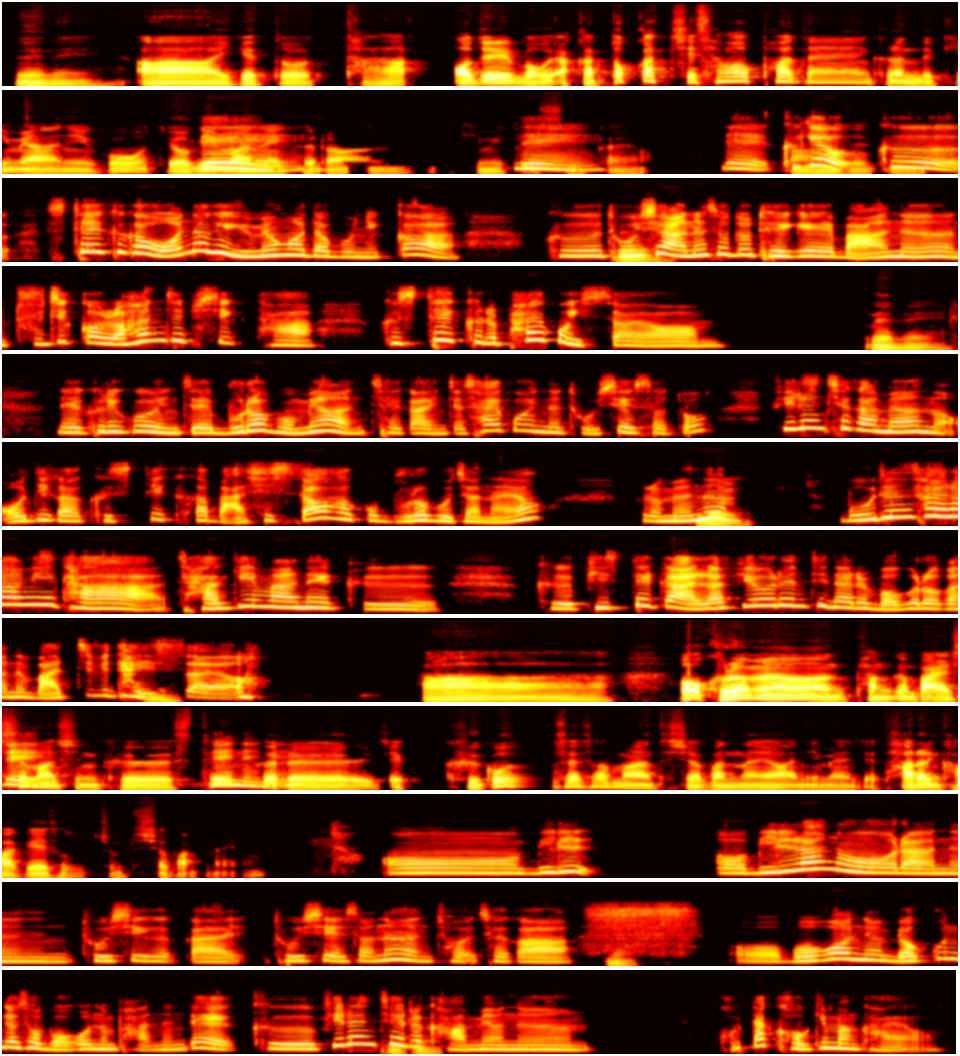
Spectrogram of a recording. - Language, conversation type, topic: Korean, podcast, 가장 기억에 남는 여행지는 어디였나요?
- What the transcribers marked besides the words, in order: other background noise; distorted speech; laughing while speaking: "있어요"; static; teeth sucking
